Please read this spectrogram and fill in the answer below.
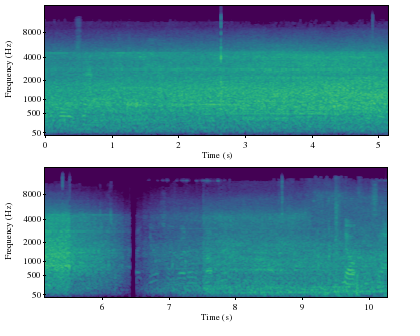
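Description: Steady rushing and rolling noise of Amtrak Superliner passenger cars moving past, which fades out a little past halfway. After a short gap, a quieter outdoor background with faint voices.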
